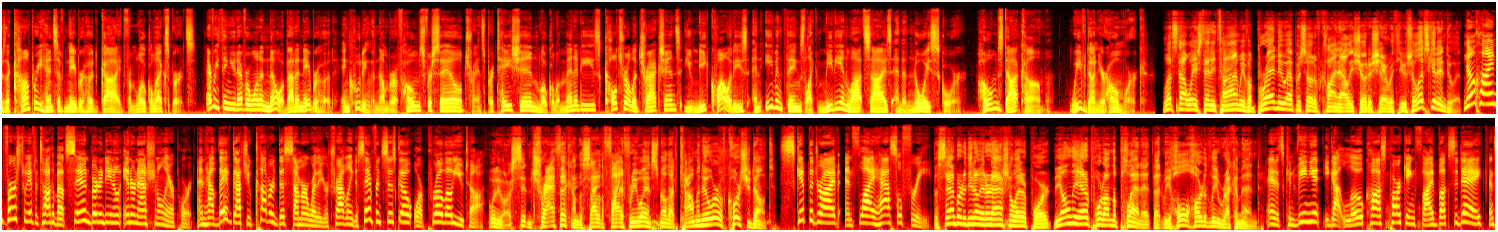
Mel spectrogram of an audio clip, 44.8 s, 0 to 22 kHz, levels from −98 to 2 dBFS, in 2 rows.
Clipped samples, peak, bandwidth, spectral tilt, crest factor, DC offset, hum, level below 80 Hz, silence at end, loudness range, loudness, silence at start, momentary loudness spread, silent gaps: under 0.1%; -2 dBFS; 17 kHz; -4 dB/octave; 16 dB; under 0.1%; none; -38 dBFS; 0 s; 2 LU; -17 LUFS; 0 s; 7 LU; 17.30-17.40 s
